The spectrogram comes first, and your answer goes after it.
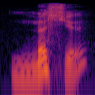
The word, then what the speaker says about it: monsieur: Dans monsieur, on entend bien le son E, mais on écrit ON.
